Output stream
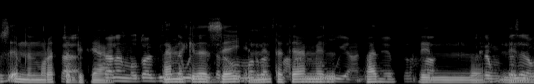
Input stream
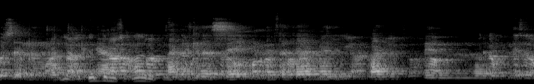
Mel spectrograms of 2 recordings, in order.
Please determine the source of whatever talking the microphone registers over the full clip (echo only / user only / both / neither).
both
